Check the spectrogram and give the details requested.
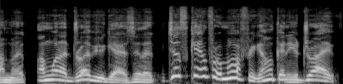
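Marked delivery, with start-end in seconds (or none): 0.4-1.3 casual offer. Retold or imitated. Retold offer to friends. 1.7-3.4 put-on very high, scoffing teen voice; mocking disbelief. Mocking friends' doubt.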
